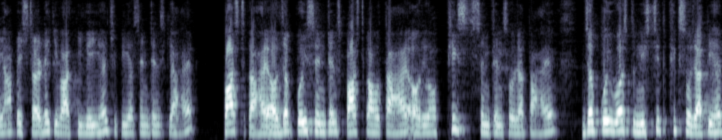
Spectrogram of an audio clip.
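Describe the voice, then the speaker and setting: Indian man, grammar teacher for exam prep. Slightly high, gravelly voice. Asks and answers his own questions. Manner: reads example sentences slowly.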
